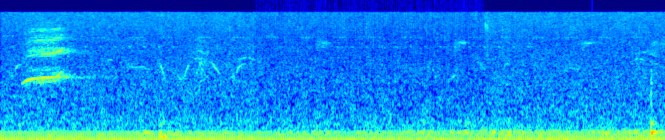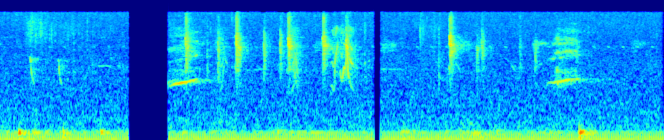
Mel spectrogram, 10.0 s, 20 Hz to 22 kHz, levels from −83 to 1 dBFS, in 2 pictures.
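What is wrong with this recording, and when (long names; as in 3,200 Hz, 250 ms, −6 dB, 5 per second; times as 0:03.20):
surface crackle 14 per second −38 dBFS
mains hum 60 Hz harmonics 4 −35 dBFS
0:01.91–0:03.65: clipping −30.5 dBFS
0:04.45: click
0:05.96–0:06.26: drop-out 297 ms
0:07.80–0:07.85: drop-out 51 ms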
